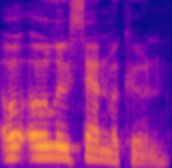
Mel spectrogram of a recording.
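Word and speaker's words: Olusanmokun: Alosan Makan? Is that how you say it? Yeah, Olu Sanmakun, but close enough.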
